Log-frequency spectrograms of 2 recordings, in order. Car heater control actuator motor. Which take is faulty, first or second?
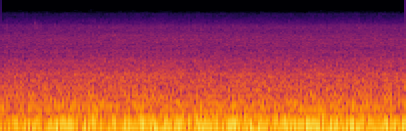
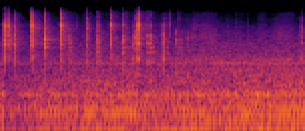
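second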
